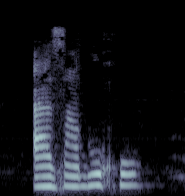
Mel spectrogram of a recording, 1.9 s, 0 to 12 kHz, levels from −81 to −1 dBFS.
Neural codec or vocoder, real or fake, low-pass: none; real; 7.2 kHz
